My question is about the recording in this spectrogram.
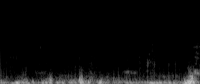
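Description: Young male lion calling with a series of low, irregular grunts as it walks, ending in a stronger one.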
